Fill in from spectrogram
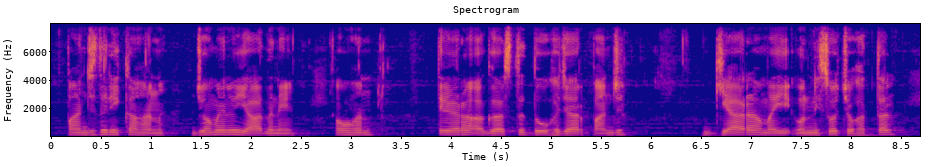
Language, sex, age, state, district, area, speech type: Punjabi, male, 18-30, Punjab, Patiala, rural, spontaneous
